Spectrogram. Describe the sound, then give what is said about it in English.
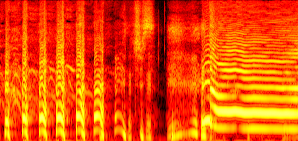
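A voice imitates the scream of Rhinox, the rhino Transformer from Beast Wars, as he transforms: rapid stuttering harmonic yelps, then a sustained high, steady shriek held loudly for about a second. “And then he starts to transform and it's just screaming.”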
